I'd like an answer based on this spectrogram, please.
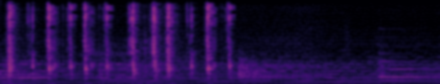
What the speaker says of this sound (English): She sure is clocking away on that keyboard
